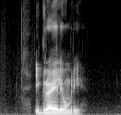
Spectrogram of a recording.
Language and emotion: Russian, neutral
